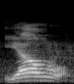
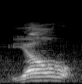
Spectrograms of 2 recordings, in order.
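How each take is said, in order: The two takes are said the same way.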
